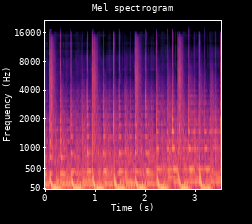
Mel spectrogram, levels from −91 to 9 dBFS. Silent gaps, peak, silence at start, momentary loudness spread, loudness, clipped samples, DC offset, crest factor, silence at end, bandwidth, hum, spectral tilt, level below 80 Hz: none; 0 dBFS; 0 s; 1 LU; -13 LUFS; under 0.1%; under 0.1%; 12 dB; 0 s; 16 kHz; none; -6.5 dB/octave; -16 dBFS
